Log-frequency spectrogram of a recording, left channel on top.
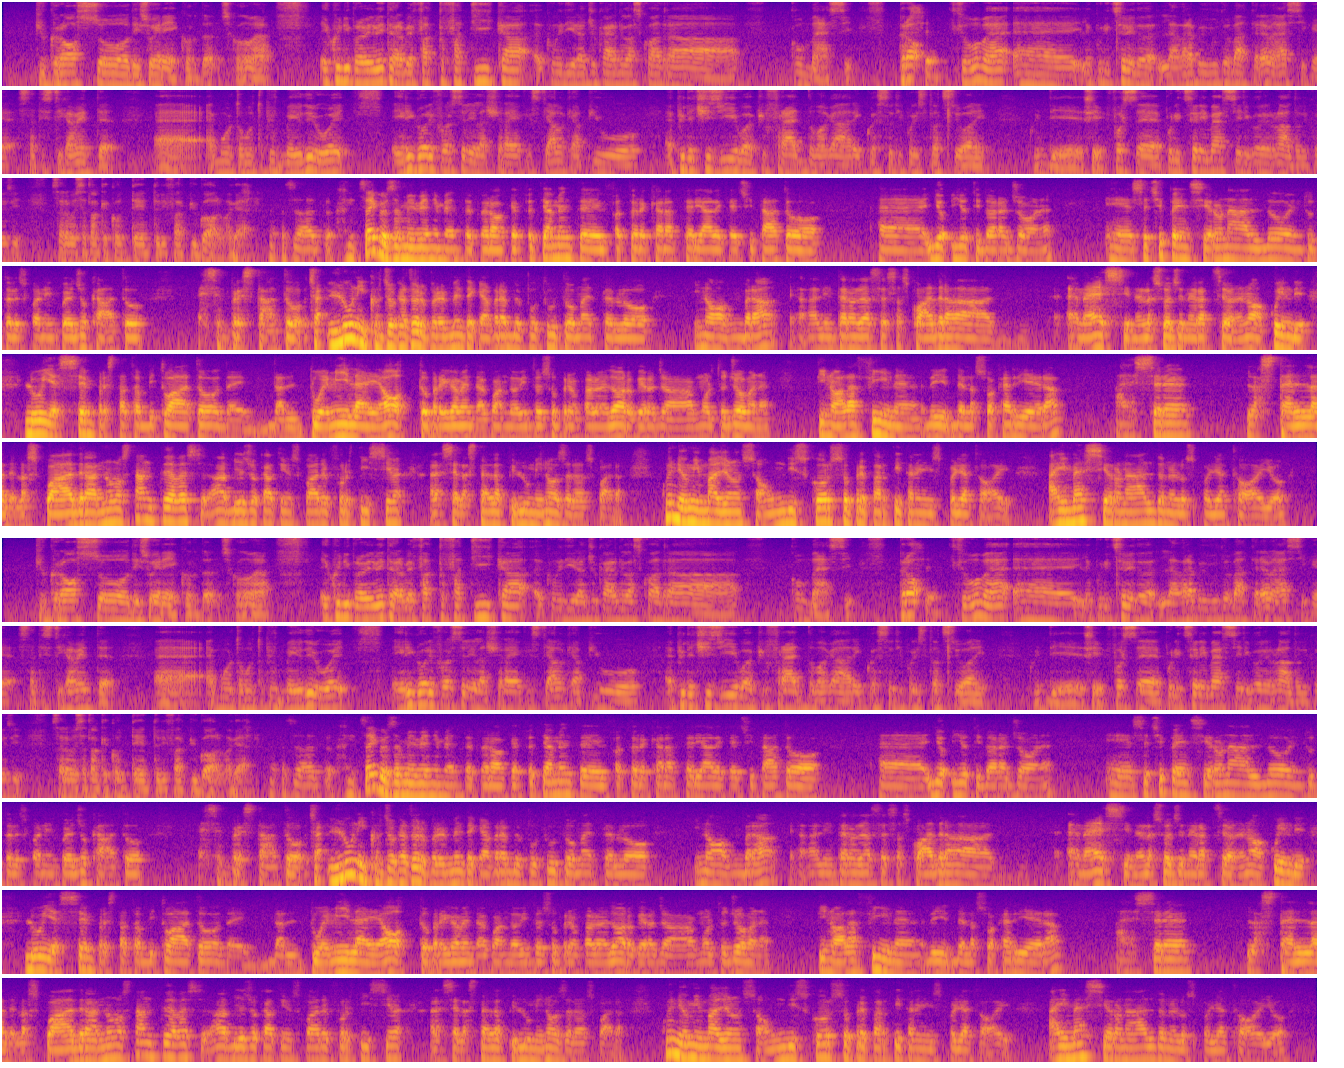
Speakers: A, in the centre; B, on the left.
A: più grosso dei suoi record, secondo me, e quindi probabilmente avrebbe fatto fatica, eh, come dire, a giocare nella squadra con Messi. Però,
B: Ah sì,
A: secondo me, eh, le punizioni dove- le avrebbe dovute battere Messi, che statisticamente eh, è molto molto più meglio di lui, e i rigori forse li lascerei a Cristiano, che ha più- è più decisivo, è più freddo magari in questo tipo di situazioni. Quindi sì, forse punizioni Messi, rigori Ronaldo, che così sarebbe stato anche contento di far più gol magari.
B: <laughs> Esatto. Sai cosa mi viene in mente però? Che effettivamente il fattore caratteriale che hai citato, eh, io, io ti do ragione. E se ci pensi, Ronaldo in tutte le squadre in cui ha giocato è sempre stato, cioè l'unico giocatore probabilmente che avrebbe potuto metterlo in ombra eh, all'interno della stessa squadra mh, è Messi nella sua generazione, no? Quindi lui è sempre stato abituato dai- dal 2008, praticamente da quando ha vinto il suo primo pallone d'oro, che era già molto giovane, fino alla fine di- della sua carriera, a essere la stella della squadra, nonostante avesse- abbia giocato in squadre fortissime, adesso è la stella più luminosa della squadra. Quindi io mi immagino, non so, un discorso prepartita negli spogliatoi, ai Messi e Ronaldo nello spogliatoio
